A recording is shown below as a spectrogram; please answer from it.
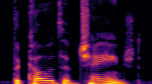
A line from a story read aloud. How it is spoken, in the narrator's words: the bearded man exclaimed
